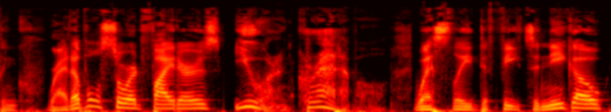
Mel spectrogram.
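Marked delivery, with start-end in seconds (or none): 1.7-2.9 admiring swordsman. Retold or imitated. Inigo praising rival swordsman.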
